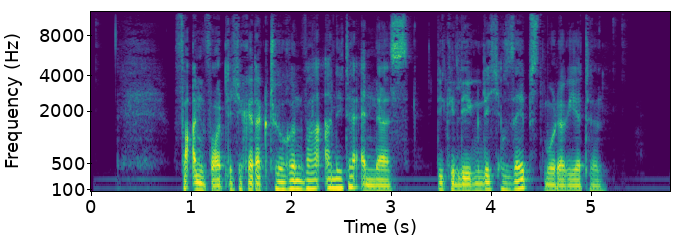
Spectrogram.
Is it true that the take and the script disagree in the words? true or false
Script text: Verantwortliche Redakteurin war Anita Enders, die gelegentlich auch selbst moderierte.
true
